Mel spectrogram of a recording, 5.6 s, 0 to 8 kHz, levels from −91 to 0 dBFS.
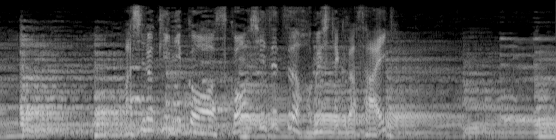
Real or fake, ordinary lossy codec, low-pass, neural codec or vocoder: fake; none; 7.2 kHz; vocoder, 22.05 kHz, 80 mel bands, Vocos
